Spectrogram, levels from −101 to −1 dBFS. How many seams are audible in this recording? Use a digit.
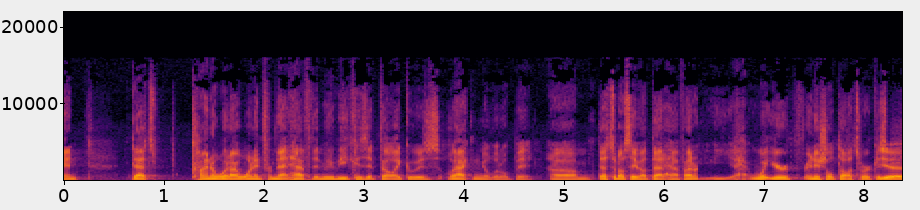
2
